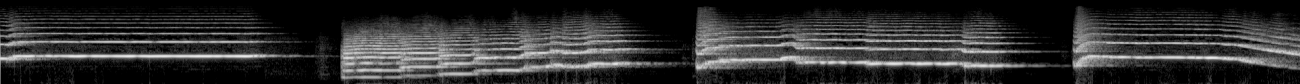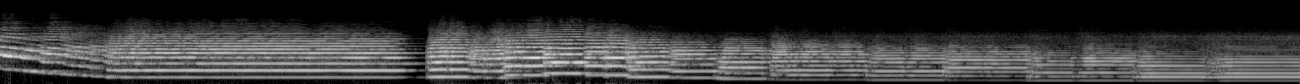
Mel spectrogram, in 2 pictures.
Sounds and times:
Trumpet: 0.0 - 26.0.

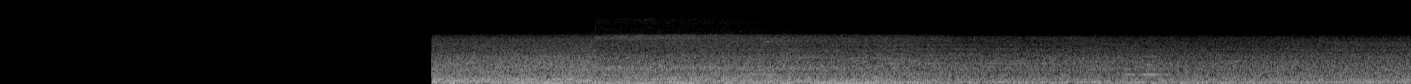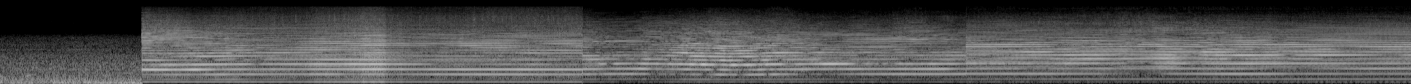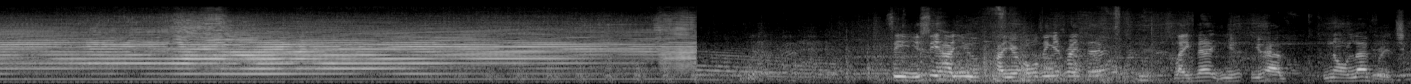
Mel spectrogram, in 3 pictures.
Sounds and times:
Speech: 37.1 - 42.3.

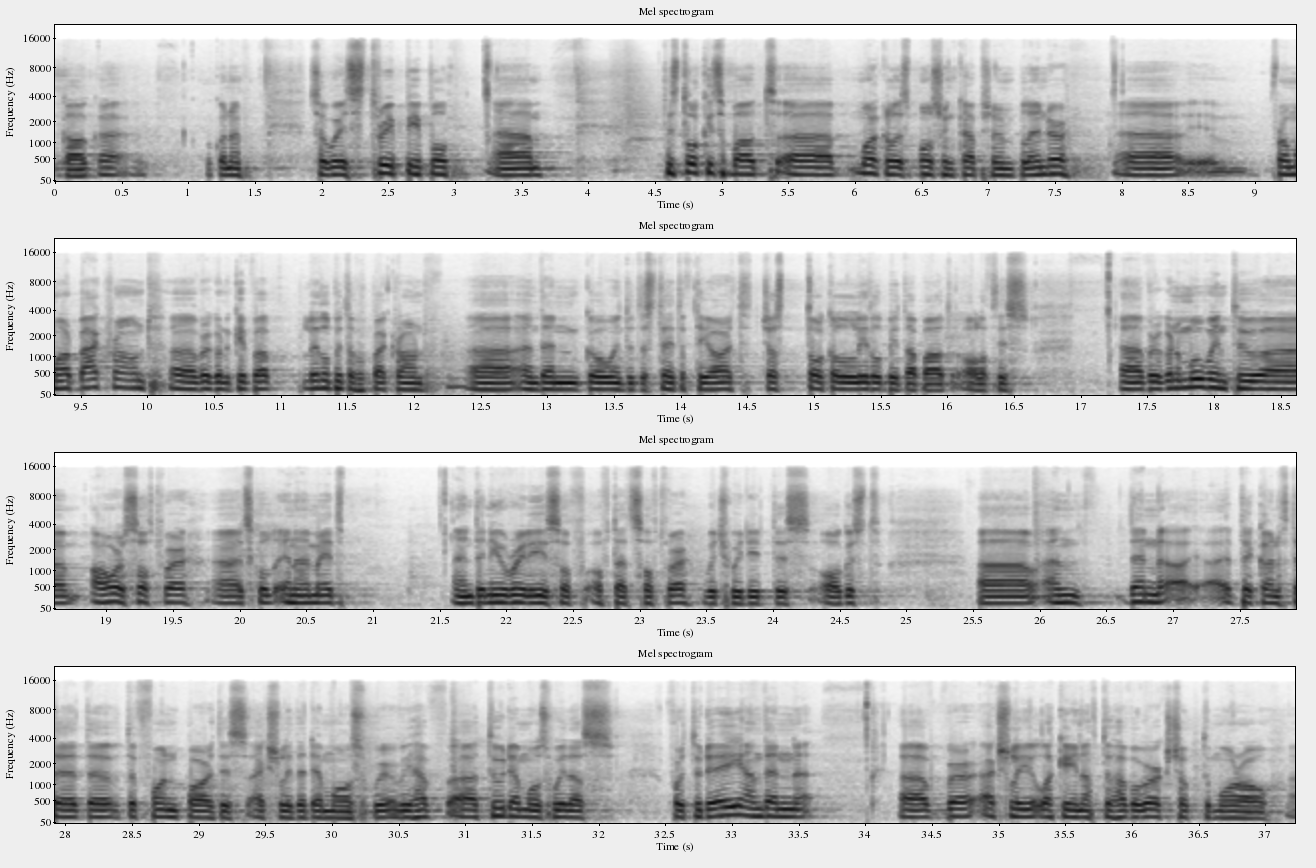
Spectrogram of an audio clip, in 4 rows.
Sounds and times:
Speech: 0.0 - 24.8, 25.5 - 37.2.

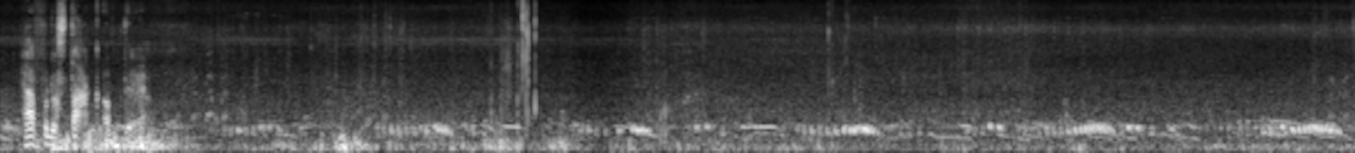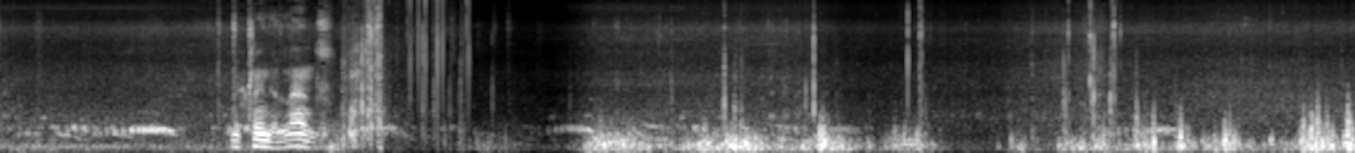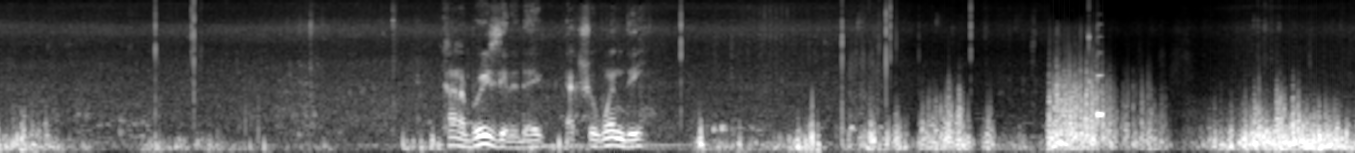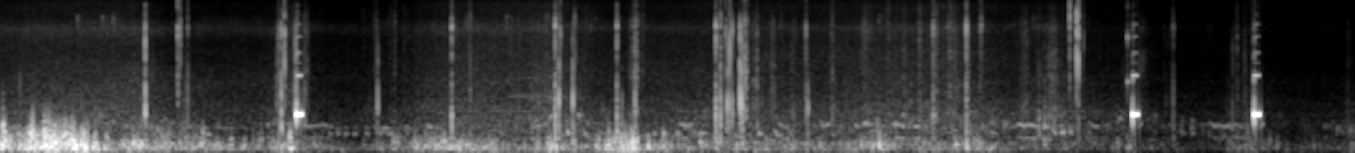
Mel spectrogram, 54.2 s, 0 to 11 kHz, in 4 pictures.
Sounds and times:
Pigeon, dove: 1.0 - 25.5, 27.4 - 29.1, 43.3 - 54.2.

